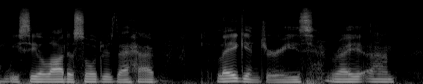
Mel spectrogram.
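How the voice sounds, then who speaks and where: A man with a Spanish accent speaks at medium pitch and a moderate pace, in a dark, mellow tone. His intonation is monotone and flat, on a very clean recording with a silent background. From US, Mexican-American family. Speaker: army combat medic. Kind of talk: podcast interview. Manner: halting, many fillers and restarts.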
